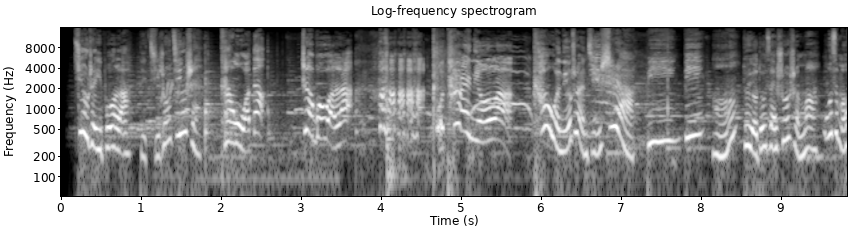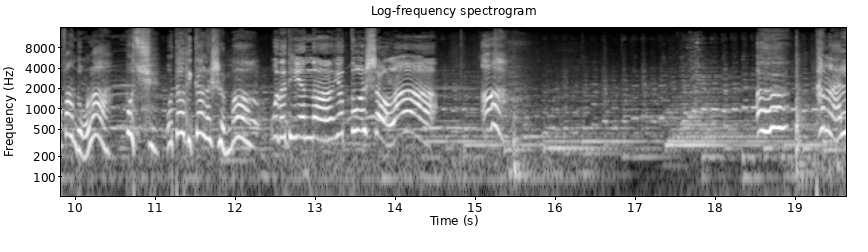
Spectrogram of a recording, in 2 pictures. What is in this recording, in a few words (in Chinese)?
女 广告 少女感; 大话西游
